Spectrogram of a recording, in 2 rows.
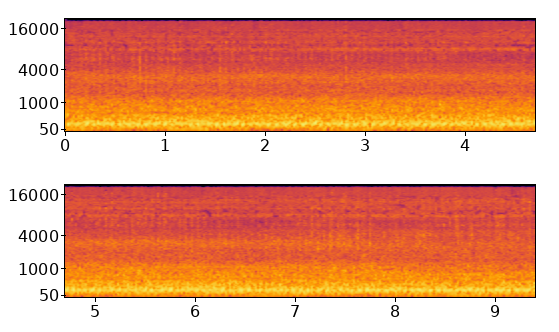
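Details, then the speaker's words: Ford 515 sickle mower on tractor, first easy test cutting grass: constant even drone under light cutting load with no knocks, squeals or grinding; normal mowing operation. "i'm gonna start off easy you know i'm in rope here it's all easy just cutting some grass"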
